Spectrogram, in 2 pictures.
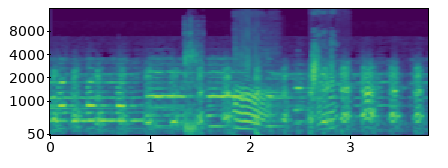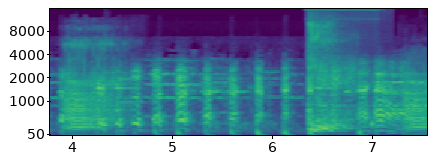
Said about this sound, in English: But first, we're going to have a little fun tonight, folks, with Santa's Fart Factory.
